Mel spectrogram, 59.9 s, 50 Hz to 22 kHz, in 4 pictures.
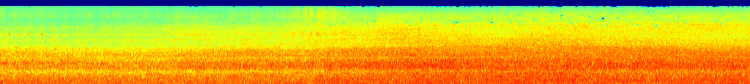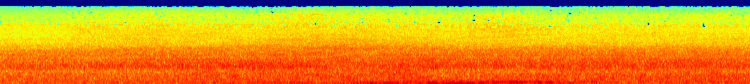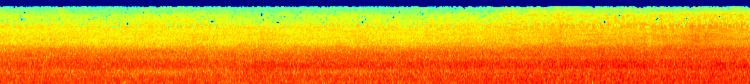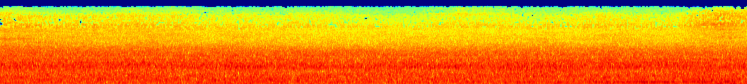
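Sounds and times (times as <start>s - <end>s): road traffic noise: 0.0s - 59.9s
vehicle engine drone: 0.0s - 59.9s.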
